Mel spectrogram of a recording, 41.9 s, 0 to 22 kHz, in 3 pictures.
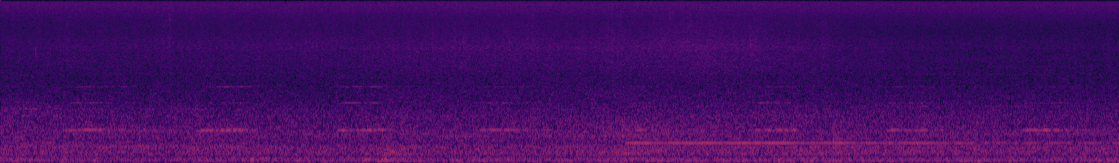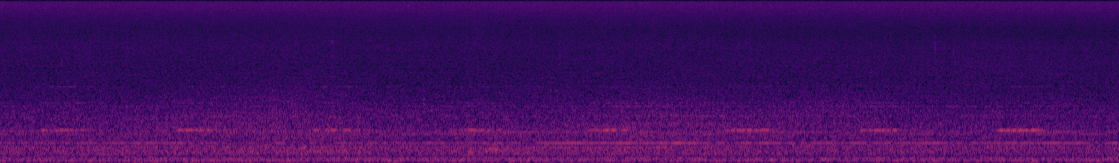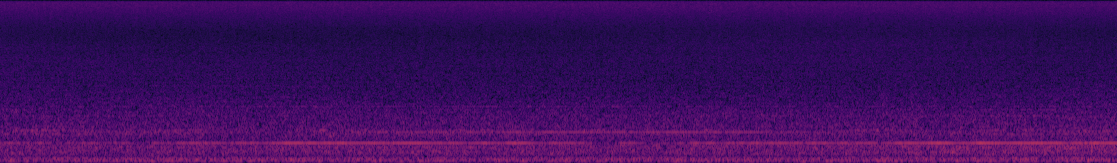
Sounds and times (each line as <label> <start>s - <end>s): wind 0.0s - 41.9s
distant bleeping trains 30.1s - 41.9s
